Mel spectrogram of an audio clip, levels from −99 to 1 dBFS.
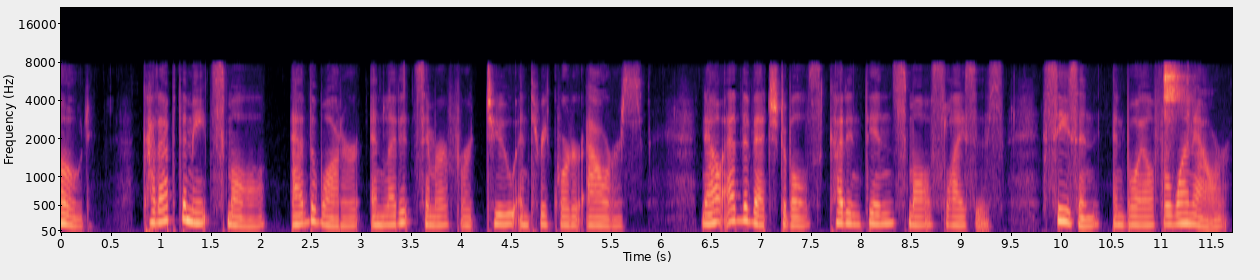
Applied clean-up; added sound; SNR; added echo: neural mask model RNNoise.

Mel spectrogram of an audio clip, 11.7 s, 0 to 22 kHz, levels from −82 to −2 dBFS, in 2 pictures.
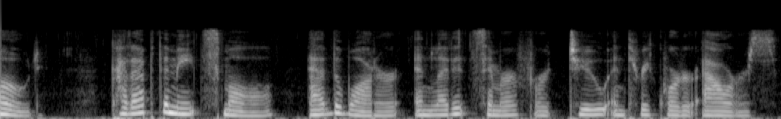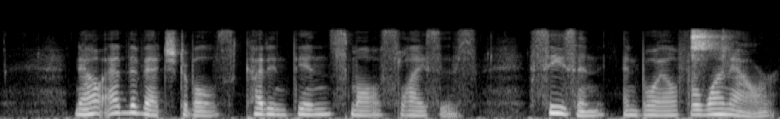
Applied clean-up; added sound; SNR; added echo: none; Tambourine; -4 dB; none.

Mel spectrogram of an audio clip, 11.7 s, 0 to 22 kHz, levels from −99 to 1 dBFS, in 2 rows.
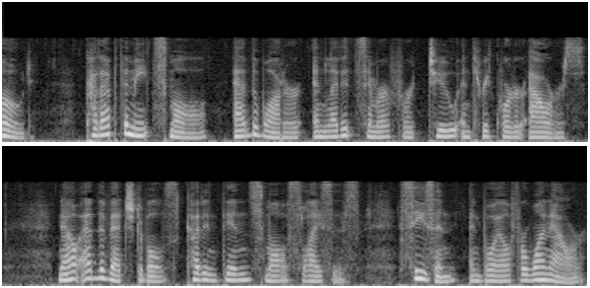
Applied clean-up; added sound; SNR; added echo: none; none; none; none.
